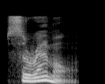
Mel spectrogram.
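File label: "ceramal", British English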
